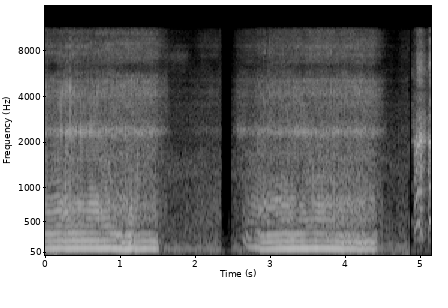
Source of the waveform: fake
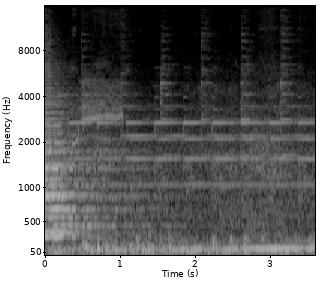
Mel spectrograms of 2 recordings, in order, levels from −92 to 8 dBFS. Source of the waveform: real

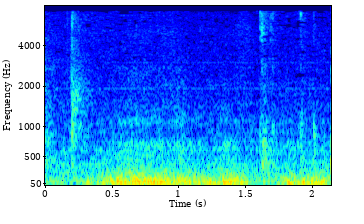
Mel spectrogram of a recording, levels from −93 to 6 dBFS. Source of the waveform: real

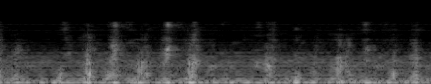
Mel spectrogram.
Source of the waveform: fake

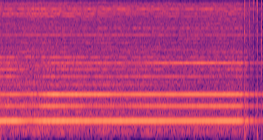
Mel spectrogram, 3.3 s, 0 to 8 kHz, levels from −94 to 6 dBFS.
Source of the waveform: real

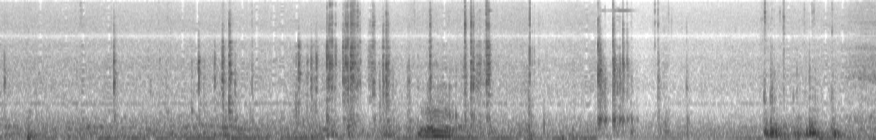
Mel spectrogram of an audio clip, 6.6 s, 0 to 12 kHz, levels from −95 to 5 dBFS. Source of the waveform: real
